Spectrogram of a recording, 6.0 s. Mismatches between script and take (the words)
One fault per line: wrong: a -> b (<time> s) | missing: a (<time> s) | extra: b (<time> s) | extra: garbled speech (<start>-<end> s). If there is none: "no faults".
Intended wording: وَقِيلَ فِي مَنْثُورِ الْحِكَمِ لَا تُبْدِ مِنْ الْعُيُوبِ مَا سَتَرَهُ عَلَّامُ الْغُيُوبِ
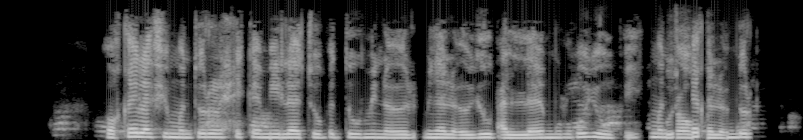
missing: مَا سَتَرَهُ (3.7 s)
extra: garbled speech (4.9-5.6 s)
